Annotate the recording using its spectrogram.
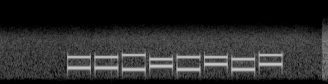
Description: DTMF, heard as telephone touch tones, dialled by machine, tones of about 230 ms, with a squelch burst at the end. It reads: 5537201#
